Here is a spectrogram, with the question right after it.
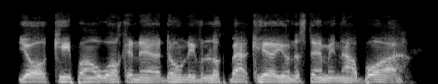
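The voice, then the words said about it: Put-on character accent, menacing tone. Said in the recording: “I'll play one of the, you know, one of the racist guys back in current times ... I like the accent.”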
